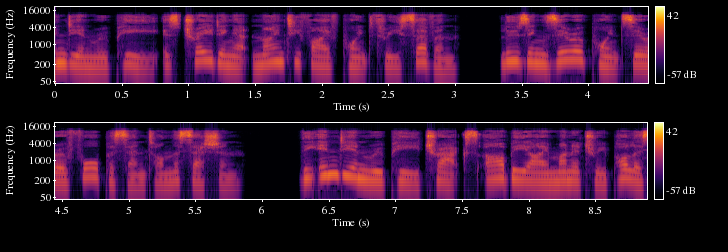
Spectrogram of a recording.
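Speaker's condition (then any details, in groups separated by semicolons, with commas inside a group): No condition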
